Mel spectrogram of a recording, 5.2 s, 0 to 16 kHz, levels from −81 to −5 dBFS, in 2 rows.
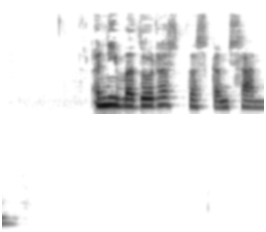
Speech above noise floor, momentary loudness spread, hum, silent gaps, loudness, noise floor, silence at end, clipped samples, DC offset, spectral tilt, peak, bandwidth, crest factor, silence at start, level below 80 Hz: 65 dB; 13 LU; none; none; -21 LUFS; -85 dBFS; 2.6 s; under 0.1%; under 0.1%; -6 dB/octave; -2 dBFS; 11.5 kHz; 22 dB; 0.9 s; -74 dBFS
